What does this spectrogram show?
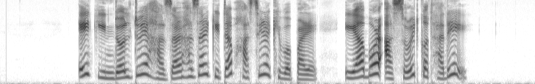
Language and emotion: Assamese, surprised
